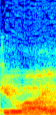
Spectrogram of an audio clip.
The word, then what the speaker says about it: Qi: You'll see it Q-I as well, but it's pronounced Qi.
